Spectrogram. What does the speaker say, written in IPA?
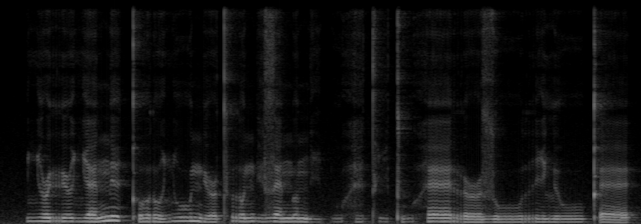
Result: ʎə˞rʲə˞ʎɛ nɪ kʼʊ ɾʊʎuː nʲə˞tʰrʊnʲɛ̤zɛ nʊni̤pṳhɛ̤ tʰi̤tʼṳhɛːrə˞ zuːri lʲuːkʼɛː

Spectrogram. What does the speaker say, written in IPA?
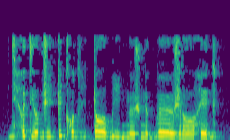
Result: dʲehətʲɤːɡʒiːɡ ʈiɡho dʱiɡʈɤː ɓiːɡŋøːʃnøɡ bøːʒəɾɤː heɡ

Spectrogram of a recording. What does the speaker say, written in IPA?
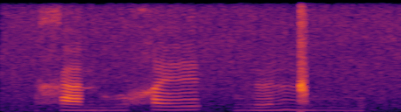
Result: xanṳχe | ɦʏ ŋ͡ǁṳ

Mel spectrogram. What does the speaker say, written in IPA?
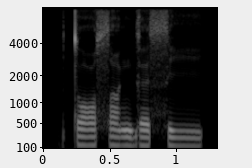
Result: tɔsˤiŋɡɛ si

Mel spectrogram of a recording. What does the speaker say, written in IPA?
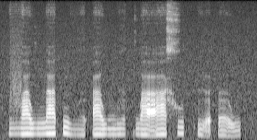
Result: va˧wna˦˥t̚ ɲṳ˨˩ə̯ʔa˧wmɨ˨˦ə̯kwa̰ː˧˥ xu˦˥t̚ʔɨ̰˧˨ə̯ʔə˧˩˨w

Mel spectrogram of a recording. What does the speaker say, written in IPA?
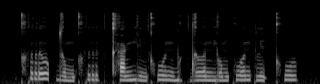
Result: kʰrɤː˥˩p̚do˩˦m kʰrɯ˦˥k̚ tʰa˦˥ŋ ji˩˦nkʰwu˧nbɯ˨˩k̚dɤː˧n jo˦˥mkwo˥˩npli˦˥ʔ kʰwu˥˩k̚

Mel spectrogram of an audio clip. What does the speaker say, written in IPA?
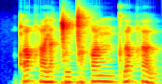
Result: qʼuqʰo jɐǀuɡ͡ǀɐ qomːu kʼuqʰu

